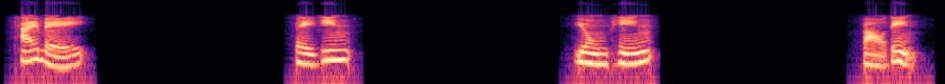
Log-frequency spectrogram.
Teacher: In Běijīng it comes before a different full tone and so it loses its rising tail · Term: low tone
